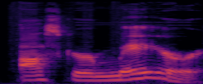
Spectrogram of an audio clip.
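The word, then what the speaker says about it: Mayer: name you know John Mayor the musician that's pronounced mayor and that that particular spelling says may or not Meer and so but they're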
